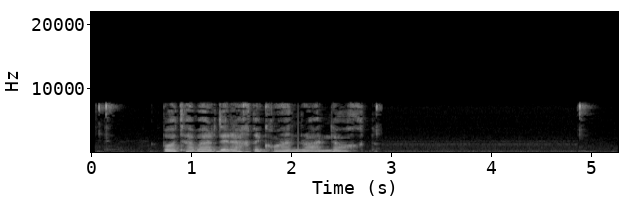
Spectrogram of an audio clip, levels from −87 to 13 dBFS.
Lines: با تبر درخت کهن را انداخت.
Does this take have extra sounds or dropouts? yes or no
no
